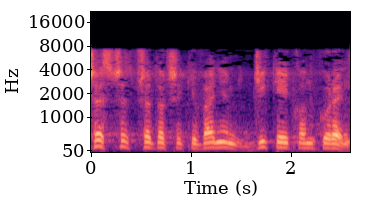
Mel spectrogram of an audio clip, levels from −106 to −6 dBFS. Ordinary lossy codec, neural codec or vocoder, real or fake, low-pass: none; none; real; 7.2 kHz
